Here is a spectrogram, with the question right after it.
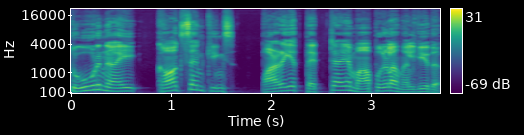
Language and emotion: Malayalam, angry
